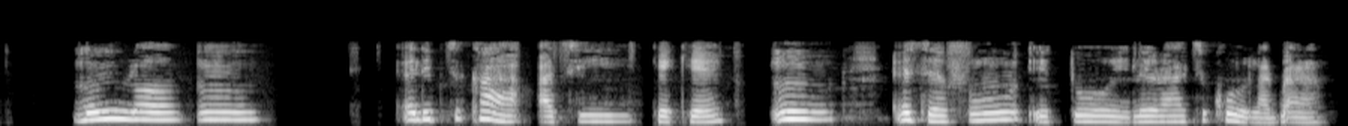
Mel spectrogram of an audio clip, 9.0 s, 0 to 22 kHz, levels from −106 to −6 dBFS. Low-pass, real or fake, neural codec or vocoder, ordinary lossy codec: 5.4 kHz; real; none; none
